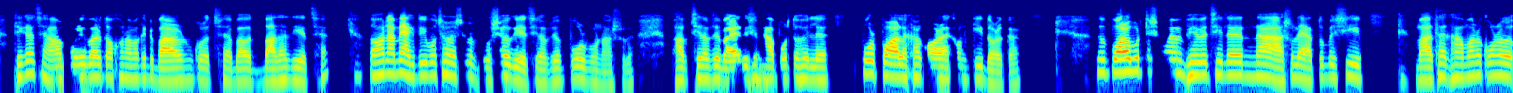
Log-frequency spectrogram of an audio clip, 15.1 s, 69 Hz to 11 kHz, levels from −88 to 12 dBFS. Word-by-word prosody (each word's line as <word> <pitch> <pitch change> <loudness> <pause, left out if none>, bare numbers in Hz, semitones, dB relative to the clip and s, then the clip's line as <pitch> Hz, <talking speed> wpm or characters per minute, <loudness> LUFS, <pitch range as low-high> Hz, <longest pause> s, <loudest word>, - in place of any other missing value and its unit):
ঠিক 165 +1 -5
আছে? 190 -2 -14
আমার 150 +1 -1
পরিবার 165 +1 0
তখন 155 +1 -5
আমাকে 155 +1 -5
একটু 155 -2 -9
বারণ 135 +1 +4
করেছে 135 0 -9
বা 130 - +1 0.2
বাধা 135 +1 +2
দিয়েছে। 135 0 -6 0.5
তখন 185 +2 +3
আমি 205 - +1
১-২ 180 0 -1
বছর 190 +1 -3
আসলে 175 - -10
বসেও 175 +6 -3
গিয়েছিলাম 125 -1 -3
যে 135 - -4
পড়ব 145 -3 -3
না - - -10
আসলে। 110 +1 -18 0.4
ভাবছিলাম 145 +2 -1
যে - - +3
বাইরের 135 +2 +5
দেশে 155 +1 -7
না - - +5
পড়তে 155 0 -4
হইলে 145 -1 -1 0.4
ওই 205 - +4
পড়ালেখা 165 -2 +6
করা 150 -1 +4
এখন 155 -1 -14
কি 155 - -8
দরকার? 110 0 -6 0.8
তো 215 - -7
পরবর্তী 225 +1 +8
সময়ে 220 0 -4
আমি 210 - -5
ভেবেছিলাম 185 0 0
না 170 - +5 0.2
আসলে 160 +4 -4
এত - - -18
বেশি 160 +3 -9 0.7
মাথা 140 +4 +3
ঘামানো 165 +2 -1
কোন 180 0 -1
155 Hz, 190 wpm, -24 LUFS, 140-180 Hz, 0.8 s, পরবর্তী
